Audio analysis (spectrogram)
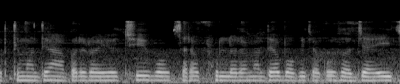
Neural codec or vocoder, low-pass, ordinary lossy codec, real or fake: none; none; none; real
